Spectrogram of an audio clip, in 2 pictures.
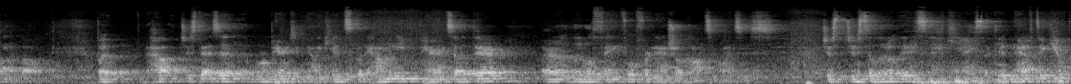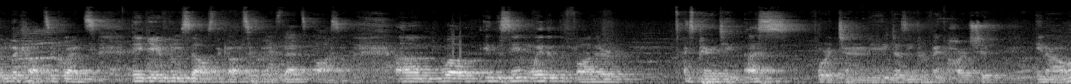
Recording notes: speaking in Moose Lake Pentecostal Camp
